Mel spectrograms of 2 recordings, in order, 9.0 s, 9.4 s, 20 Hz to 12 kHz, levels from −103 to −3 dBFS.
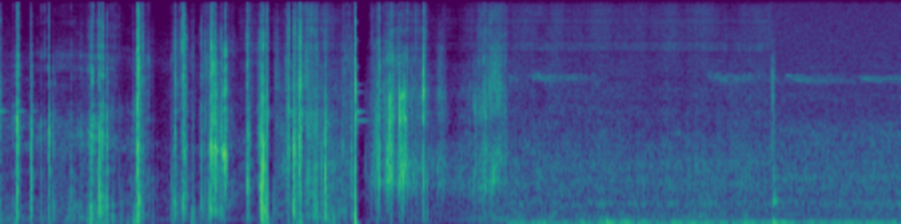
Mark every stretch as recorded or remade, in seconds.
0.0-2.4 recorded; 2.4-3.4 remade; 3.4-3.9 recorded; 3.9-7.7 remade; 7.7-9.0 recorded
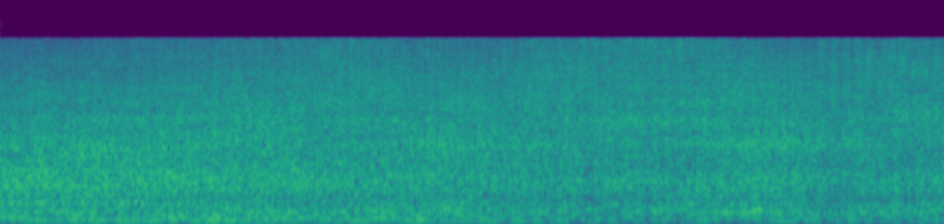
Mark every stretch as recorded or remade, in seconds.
0.0-9.4 recorded

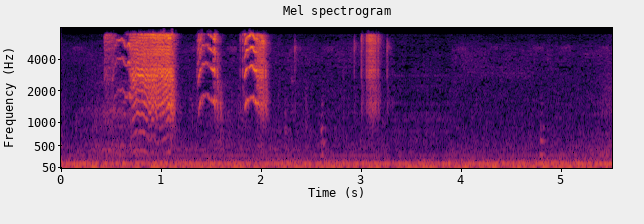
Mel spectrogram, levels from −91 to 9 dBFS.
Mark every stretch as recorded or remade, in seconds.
0.0-3.3 recorded; 3.3-3.9 remade; 3.9-5.5 recorded

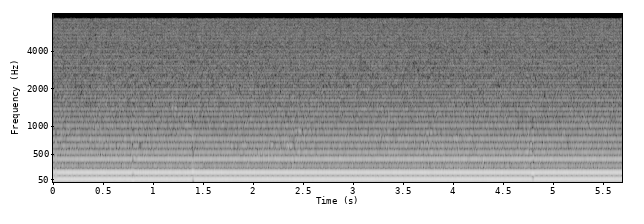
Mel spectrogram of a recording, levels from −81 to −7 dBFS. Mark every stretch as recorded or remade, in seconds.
0.0-5.7 recorded

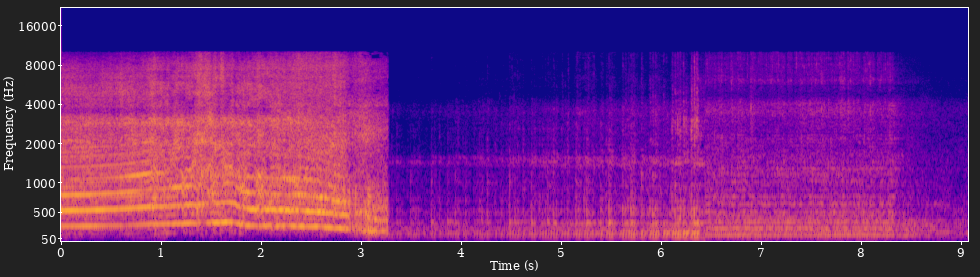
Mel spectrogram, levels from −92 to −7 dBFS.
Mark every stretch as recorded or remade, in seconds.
0.0-0.9 recorded; 0.9-2.1 remade; 2.1-9.1 recorded

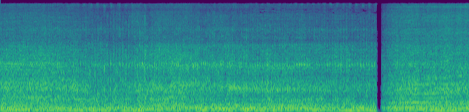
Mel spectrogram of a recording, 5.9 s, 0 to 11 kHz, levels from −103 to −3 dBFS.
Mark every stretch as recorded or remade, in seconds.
0.0-1.1 recorded; 1.1-3.1 remade; 3.1-5.9 recorded

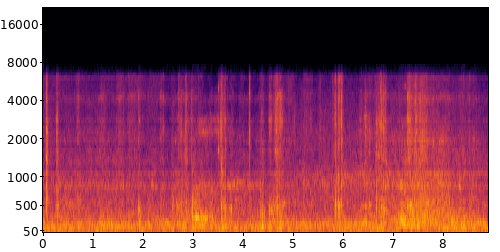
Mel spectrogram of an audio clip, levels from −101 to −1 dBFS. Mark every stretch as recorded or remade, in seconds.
0.0-5.0 remade; 5.0-6.8 recorded; 6.8-8.9 remade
